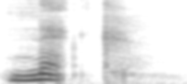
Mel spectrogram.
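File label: "neck", British English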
